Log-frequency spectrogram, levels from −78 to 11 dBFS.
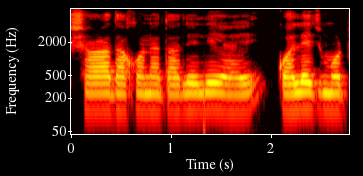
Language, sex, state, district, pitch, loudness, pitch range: Marathi, male, Maharashtra, Dhule, 120 Hz, -18 LUFS, 120-125 Hz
